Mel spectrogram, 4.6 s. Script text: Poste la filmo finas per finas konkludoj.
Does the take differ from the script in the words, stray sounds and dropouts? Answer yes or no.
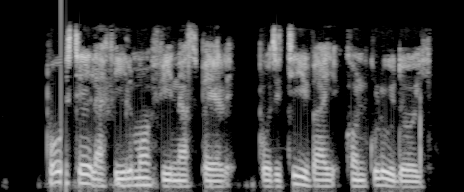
yes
